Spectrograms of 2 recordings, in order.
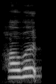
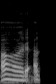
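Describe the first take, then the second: First: The word begins with an audible h sound. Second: The word begins with a vowel, no h. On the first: The speaker calls it wrong. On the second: The speaker calls it right.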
